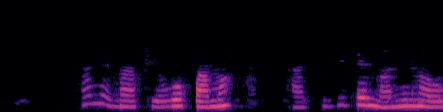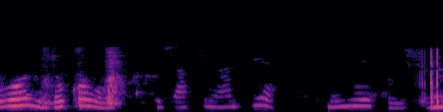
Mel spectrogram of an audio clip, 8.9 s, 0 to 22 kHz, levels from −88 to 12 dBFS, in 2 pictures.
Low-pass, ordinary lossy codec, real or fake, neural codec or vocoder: 7.2 kHz; AAC, 16 kbps; real; none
